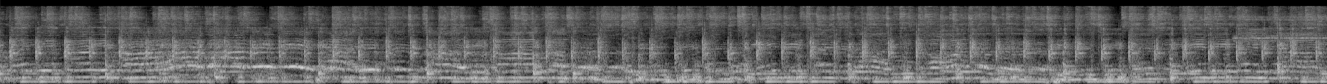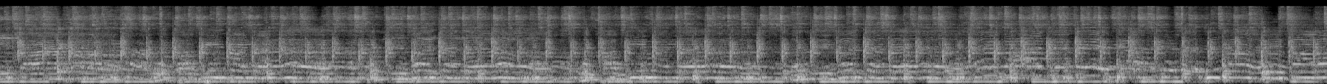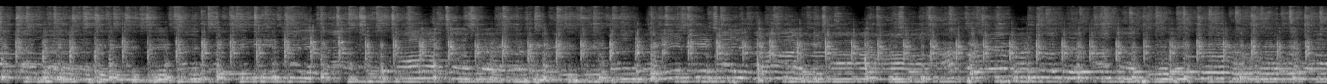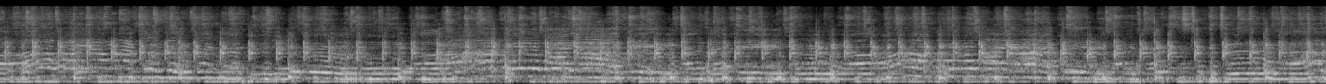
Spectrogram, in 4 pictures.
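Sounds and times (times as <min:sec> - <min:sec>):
hand percussion with jingles: 0:00.0 - 0:53.0
voices singing a hymn: 0:30.6 - 0:51.2.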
